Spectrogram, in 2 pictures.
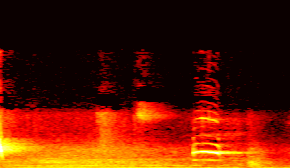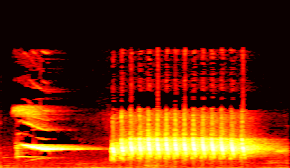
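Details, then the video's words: Pied triller song for songbird training: a few separate slurred whistles, then a rapid rattling trill of evenly repeated sharp notes, faint low hum beneath. "PANCINGAN KAPAS TEMBAK FULL TEMBAKAN COCOK BUAT MASTERAN"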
